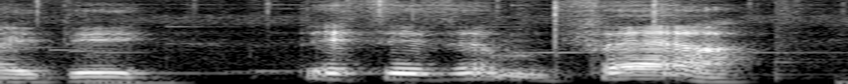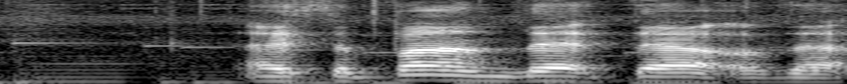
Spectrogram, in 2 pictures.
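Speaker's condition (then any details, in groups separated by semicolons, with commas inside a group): ALS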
